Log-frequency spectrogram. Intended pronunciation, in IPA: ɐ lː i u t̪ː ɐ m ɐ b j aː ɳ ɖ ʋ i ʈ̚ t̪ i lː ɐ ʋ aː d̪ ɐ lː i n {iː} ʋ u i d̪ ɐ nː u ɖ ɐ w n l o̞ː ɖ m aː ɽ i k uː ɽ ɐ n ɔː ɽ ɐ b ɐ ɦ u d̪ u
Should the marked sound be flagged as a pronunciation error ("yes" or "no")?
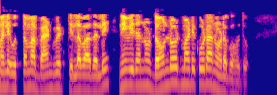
no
